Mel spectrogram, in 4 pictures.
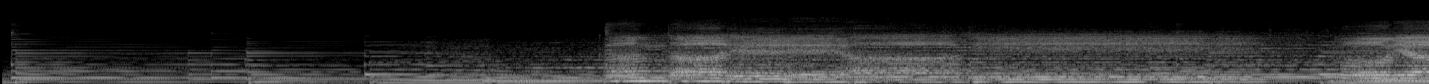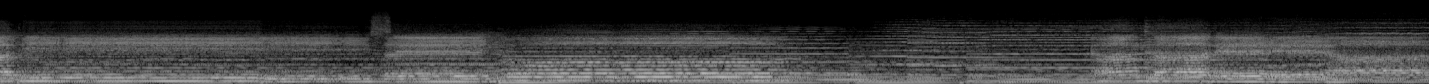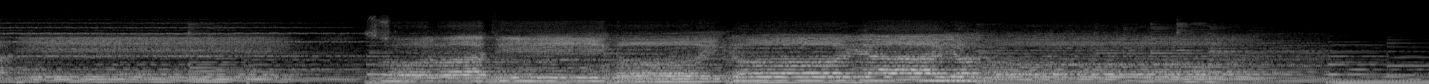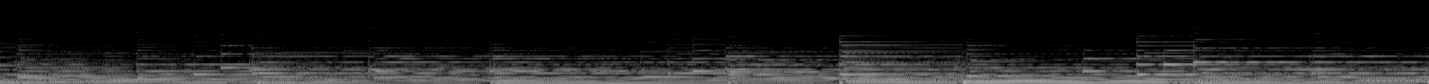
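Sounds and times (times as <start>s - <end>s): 
bass: 0.0s - 57.1s.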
